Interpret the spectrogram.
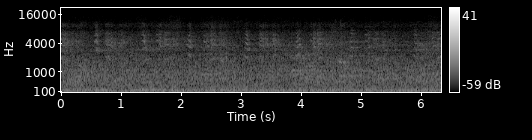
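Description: Near silence: faint forest ambience with small birds chirping now and then in the background.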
